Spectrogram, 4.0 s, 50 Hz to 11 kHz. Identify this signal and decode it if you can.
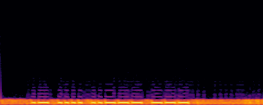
Morse code, heard as a keyed tone, about 23 wpm, 320 Hz. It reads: AH2O
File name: contests / 2019-cw-wpx-kt5j-k5pi- -2330 0-46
